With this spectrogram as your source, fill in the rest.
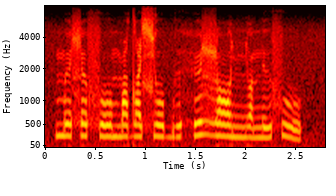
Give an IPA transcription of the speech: mɘɬəfo midˤəɕo bɨhʏ ɮɔ ɲɔnɨ fu

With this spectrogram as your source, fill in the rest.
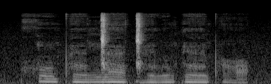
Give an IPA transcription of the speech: xõpʰæ̃ ŋ͡ǁæɡ͡ǁæ̃ lõkæ̃pʰɑ

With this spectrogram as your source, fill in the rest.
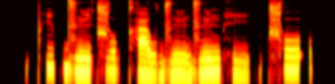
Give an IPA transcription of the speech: pʰi˦p̚d͡zĩ˧t͡ɕo˧ kʰa˨˩wd͡zĩ˨˩d͡zĩ˧mhi˨˩ | t͡ɕʰo˦ʔ

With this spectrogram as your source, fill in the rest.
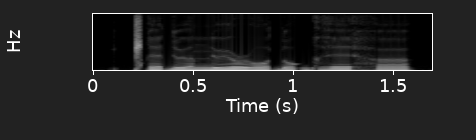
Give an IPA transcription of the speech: ǁeɗyə̯nyɹo ɗoɡʱehœ

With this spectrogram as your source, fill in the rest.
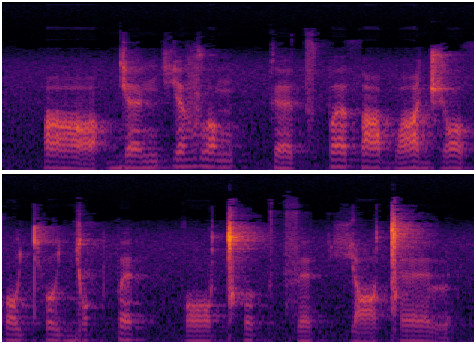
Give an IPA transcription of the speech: ɑ | ɟɛŋçɛvlɔŋ kːɛt͡spɜθɑ bɑd͡ʒɔθɔcʰɤ ɟɔkpɛ kːɔǀʰɤk t͡sɛk çɑǀɛl

